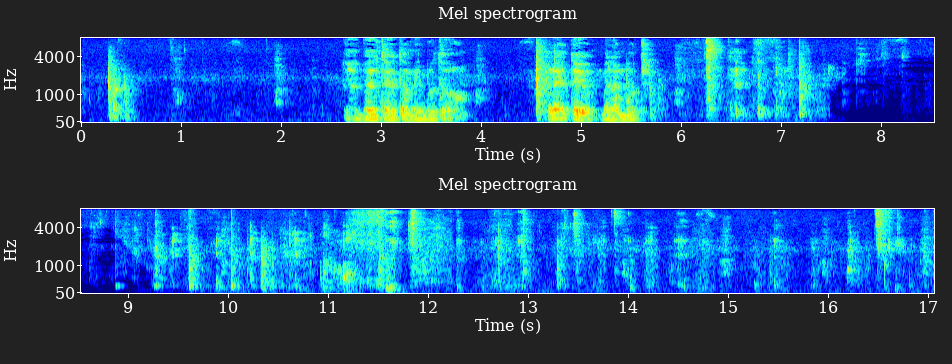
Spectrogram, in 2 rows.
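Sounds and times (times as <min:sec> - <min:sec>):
wet chewing mouth sounds: 0:05.8 - 0:17.0.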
